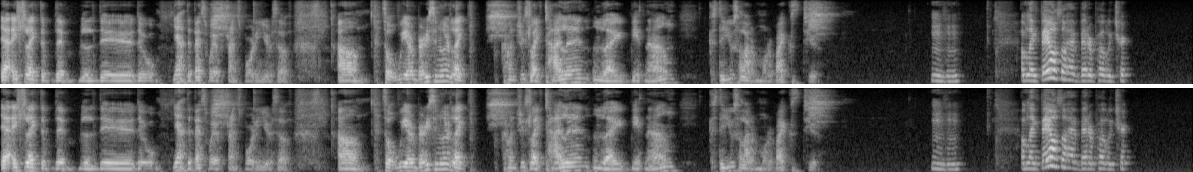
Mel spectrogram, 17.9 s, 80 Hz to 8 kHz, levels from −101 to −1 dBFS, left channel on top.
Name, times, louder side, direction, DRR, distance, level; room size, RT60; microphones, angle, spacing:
voice 1, 0.0-10.1 10.6-12.5, equal, 30° left, 1.6 m, -27 dB
voice 2, 14.0-14.4 14.9-16.9, left 2 dB, 75° left, 2.4 m, -27 dB
5.7 x 3.5 x 4.7 m
head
